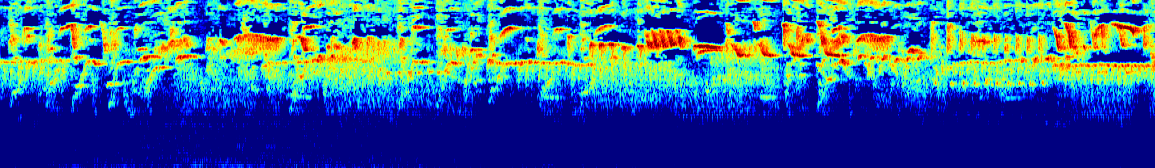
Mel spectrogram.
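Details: Inside a family aviary of canaries, a steady chorus of high, chattering song: quick rippling trills and thin whistles run on without a break, louder bursts toward the middle.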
